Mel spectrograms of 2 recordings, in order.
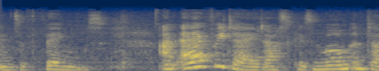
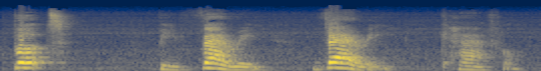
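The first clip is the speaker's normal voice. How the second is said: loud, emphatic caution; loud stressed very careful; urgent warning; 11 dB louder than usual. Acted. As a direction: press every word as a warning.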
